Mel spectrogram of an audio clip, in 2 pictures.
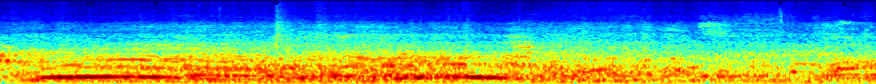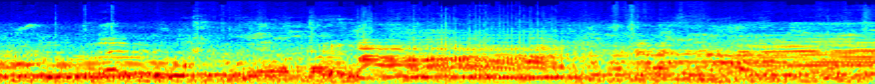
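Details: Sahiwal cattle at a crowded cattle market in Tangail, Bangladesh, where bull calves are being sold; several arching moos repeat through the first half, heard beneath constant crowd talk and music.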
